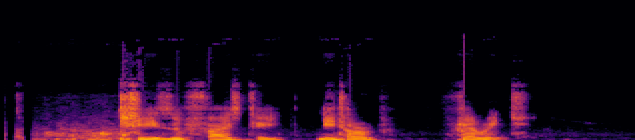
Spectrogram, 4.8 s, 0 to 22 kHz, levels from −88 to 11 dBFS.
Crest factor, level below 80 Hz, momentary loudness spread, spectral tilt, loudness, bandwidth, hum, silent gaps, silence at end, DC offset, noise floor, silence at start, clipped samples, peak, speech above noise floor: 16 dB; -50 dBFS; 19 LU; -5 dB/octave; -15 LUFS; 9.6 kHz; none; none; 0.85 s; under 0.1%; -69 dBFS; 0.1 s; under 0.1%; 0 dBFS; 55 dB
